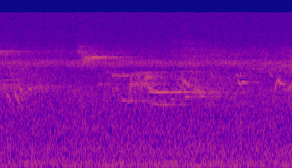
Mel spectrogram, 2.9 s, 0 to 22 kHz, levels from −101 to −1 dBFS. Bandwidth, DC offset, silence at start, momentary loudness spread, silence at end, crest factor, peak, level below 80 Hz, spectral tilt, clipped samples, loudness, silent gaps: 16 kHz; under 0.1%; 0 s; 5 LU; 0 s; 14 dB; -36 dBFS; -68 dBFS; -1 dB/octave; under 0.1%; -48 LUFS; none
